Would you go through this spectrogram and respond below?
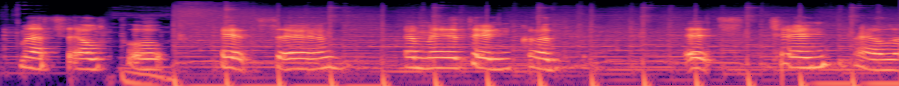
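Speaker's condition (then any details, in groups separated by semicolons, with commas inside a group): Cerebral palsy; affects speech and mobility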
